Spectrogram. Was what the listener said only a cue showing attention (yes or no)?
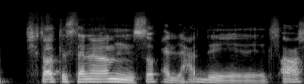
yes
